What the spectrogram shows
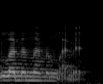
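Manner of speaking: rapid, low, soft repetitions rattled off. Leading an exercise, speaker shows the group how to say lemon fast. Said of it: "say it as fast as you can".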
